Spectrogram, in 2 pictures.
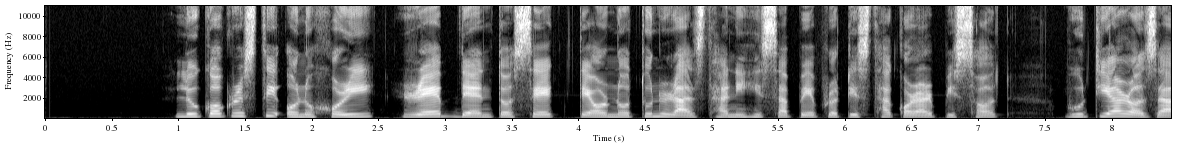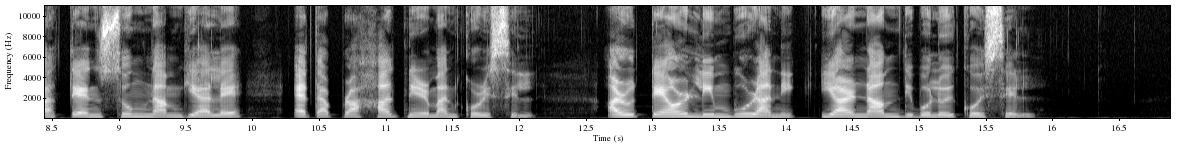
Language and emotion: Assamese, neutral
